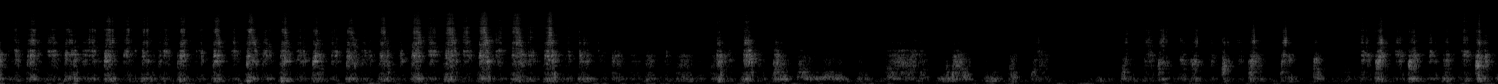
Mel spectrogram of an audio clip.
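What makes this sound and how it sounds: A wooden stylus scrapes the coating off a thin black wax-coated paper scratch art card with a unicorn design, which lies flat on a table held down by one hand. Quick, fairly steady rasping strokes come about three per second, bright and papery with almost no low end. The scraping eases and grows quieter in the middle before picking back up.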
